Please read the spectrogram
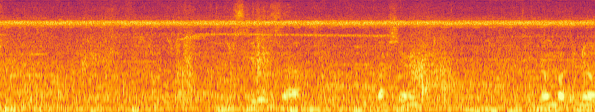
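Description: Steady high-pitched chorus of crickets, with faint voices underneath.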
